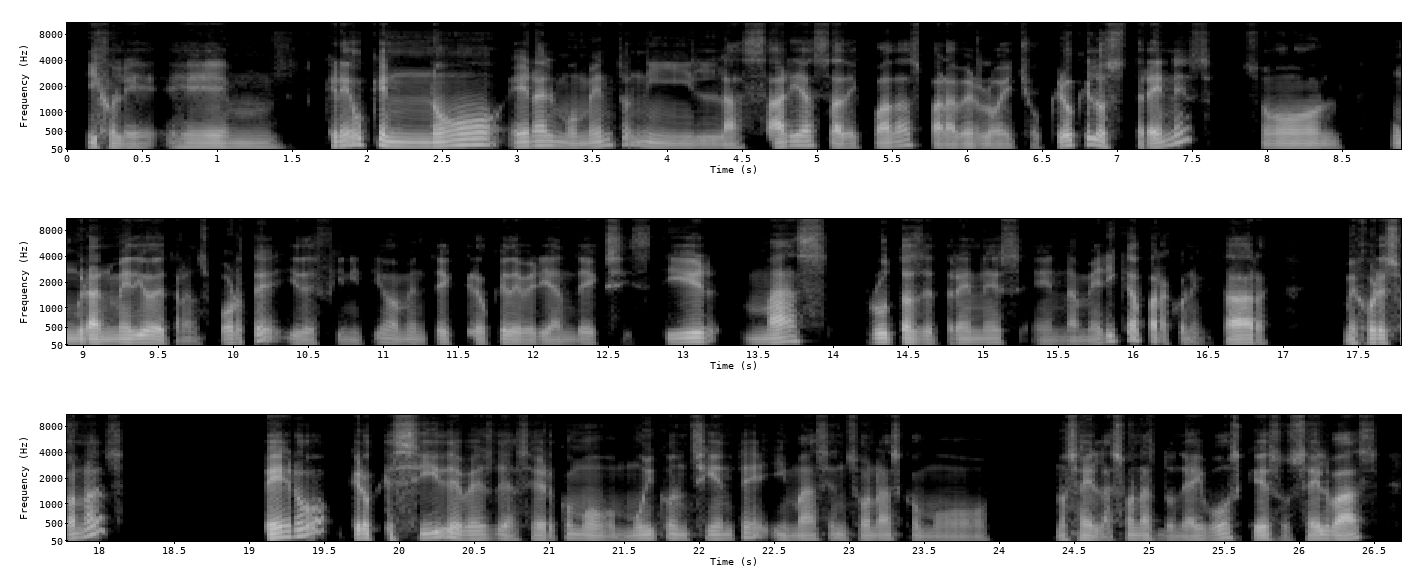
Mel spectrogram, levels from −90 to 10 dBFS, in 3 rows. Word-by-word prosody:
Híjole, 90 -3 -3
em, 95 -1 -3 0.3
creo 75 +5 +3
que 145 - +5
no 115 +7 +3
era 115 +3 +3
el 130 - +2
momento 110 +6 -3
ni 90 -6 -5
las 85 0 -5
áreas 125 +3 +3
adecuadas 95 +10 0
para 85 - 0
haberlo 85 0 -2
hecho. 85 -2 -11
Creo - - +2
que - - -3
los - - +1
trenes - - 0 0.2
son 90 -1 -2 0.3
un 95 +1 -3
gran 100 -1 +7
medio 100 +1 +5
de 90 -2 +4
transporte 90 +4 -4
y, 95 - -6
definitivamente, 95 +1 -8
creo 95 -1 -6
que 100 - -2
deberían 90 -1 -3
de 95 0 -5
existir 110 +5 0
más 105 +7 +2 0.2
rutas 105 -1 +3
de 95 - -3
trenes 100 +3 -6
en 85 -1 -14
América 90 +5 -1
para - - -1
conectar 95 0 +3 0.5
mejores - - +2
zonas, - - 0 0.9
pero 145 +10 +6
creo 115 0 +5
que 110 - -8
sí 115 +5 +1
debes 105 +1 +1
de, - - -2
ah, - - -12
ser 95 +2 -4
como 100 -4 -3
muy 95 +2 -3
consciente 105 - -4
y 95 0 -9
más 90 +2 -4
en 100 -2 -9
zonas 95 +2 -4
como, 80 -2 -11 0.4
no - - -6
sé, 95 -1 +1
las 80 -4 -6
zonas 95 -1 -3
donde 85 -1 -8
hay 85 - -2
bosques 95 -1 -2
o 85 - -14
selvas, 100 -1 +2
95 Hz, 150 wpm, -26 LUFS, 90-105 Hz, 0.9 s, gran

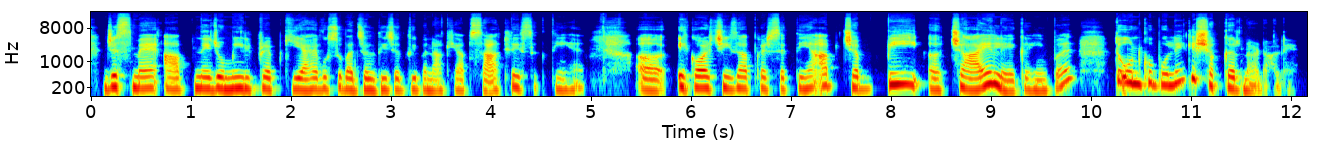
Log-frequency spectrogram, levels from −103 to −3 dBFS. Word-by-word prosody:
जिसमें 200 -1 +1
आपने 190 +2 -1
जो - - +4
मील 190 0 +2
प्रेप 185 -2 -1
किया 180 -2 0
है 180 - -2
वो 190 +2 -5
सुबह 180 -3 -1
जल्दी-जल्दी 175 0 -3
बना 165 -1 -6
के 170 - -9
आप - - -11
साथ 155 +7 -4
ले 205 - +1
सकती 185 -3 -12
हैं। 195 +3 -12 0.5
अ, 165 -2 0 0.2
एक 205 -1 +2
और 200 -1 +6
चीज़ 195 0 -2
आप 190 0 -4
कर 190 - -4
सकती 185 +1 -6
हैं, - - -3
आप 225 -1 0 0.2
जब 185 -3 -2 0.2
भी 245 0 +5
अ, 175 -1 -2
चाय 195 +4 +5
लें 175 -12 +3
कहीं 165 -1 -5
पर 295 +10 -2 0.4
तो - - +3
उनको 260 0 +4
बोलें 245 +6 +2
कि 350 - +3
शक्कर 205 -5 -1
ना - - -6
डालें - - -18
190 Hz, 195 wpm, -21 LUFS, 175-210 Hz, 0.5 s, और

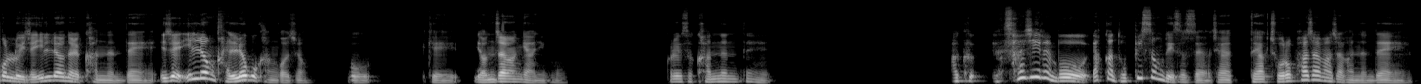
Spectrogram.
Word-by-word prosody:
걸로 165 -9 +4
이제 115 -2 0
1 165 +8 +2
년을 170 -10 +3
갔는데 95 -2 -6
이제 145 +6 +5
1 265 - +3
년 280 -6 +6
가려고 195 +8 +6
간 100 -3 -10
거죠, 90 0 -8 0.3
뭐 90 -1 -7 0.5
이렇게 90 -3 -9 0.2
연장한 120 +4 +2
게 110 - -3
아니고. 90 -2 -11 1.0
그래서 130 0 -5
갔는데 125 -5 -7 1.8
아 150 0 -5
그 180 +2 -7 0.2
사실은 305 - +3
뭐 160 -1 +5
약간 195 +3 -1
도피성도 230 - -1
있었어요. 100 -5 -5
제가 105 -2 -4 0.2
대학 125 0 -2
졸업하자마자 155 - +1
갔는데 95 -2 -6
125 Hz, 270 characters per minute, -23 LUFS, 95-165 Hz, 1.8 s, 년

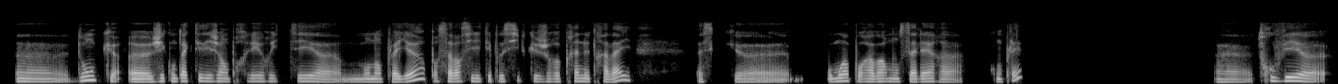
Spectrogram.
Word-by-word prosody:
Heu, 135 - 0
donc 185 -3 +2 0.2
heu, 130 0 +6
j'ai 145 +3 +4
contacté, 145 +1 +1
déjà, 145 -1 +2
en 140 - 0
priorité, 140 0 -3
heu, 120 - 0
mon 65 - -1
employeur, 135 - +2
pour 145 - -5
savoir 140 0 +4
s'il 150 -1 -2
était 140 0 -3
possible 135 -1 -3
que 140 - -4
je 130 0 +1
reprenne 135 +2 -1
le 135 - +1
travail. 135 +13 +1 0.6
Parce - - -5 0.2
que 65 0 -1 0.4
au - - 0
moins, 155 +3 +4
pour 135 -3 -1
avoir 135 +1 +3
mon 135 -1 -1
salaire, 135 -1 +1
heu, 120 0 -1 0.3
complet. - - -2 1.9
Heu, 120 - -4
trouver, 165 0 +3
heu 135 -2 +2
135 Hz, 150 wpm, -24 LUFS, 130-145 Hz, 1.9 s, heu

